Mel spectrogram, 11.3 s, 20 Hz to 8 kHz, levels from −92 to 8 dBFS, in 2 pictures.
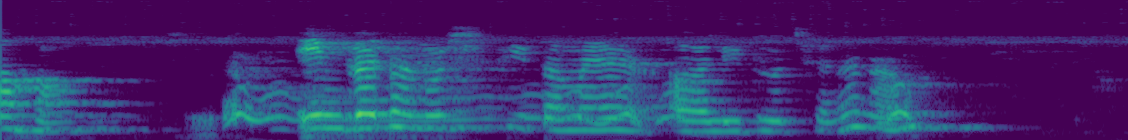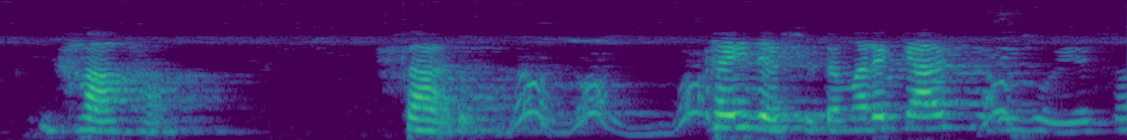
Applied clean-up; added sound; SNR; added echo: classical method WPE with log-MMSE.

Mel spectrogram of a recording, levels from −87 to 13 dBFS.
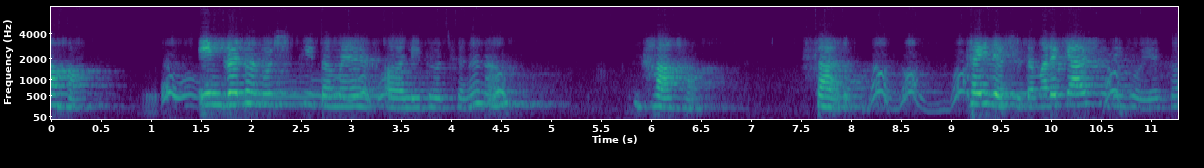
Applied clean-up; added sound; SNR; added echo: neural separator model SepFormer DNS4.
